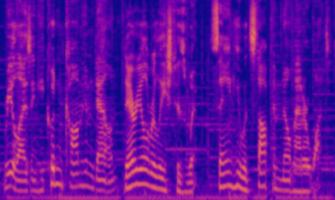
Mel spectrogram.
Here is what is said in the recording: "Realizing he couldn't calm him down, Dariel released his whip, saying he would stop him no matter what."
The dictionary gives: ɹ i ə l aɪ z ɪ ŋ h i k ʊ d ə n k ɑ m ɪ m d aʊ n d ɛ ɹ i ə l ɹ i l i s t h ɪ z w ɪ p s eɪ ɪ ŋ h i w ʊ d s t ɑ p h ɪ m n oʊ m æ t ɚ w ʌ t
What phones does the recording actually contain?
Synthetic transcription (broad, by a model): ɹ i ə l aɪ z ɪ ŋ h i k ʊ d n k ɑ m ɪ m d aʊ n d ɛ ɹ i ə l ɹ i l i s t h ɪ z w ɪ p s eɪ ɪ ŋ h i w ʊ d s t ɑ p h ɪ m n oʊ m æ t ɚ w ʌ t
